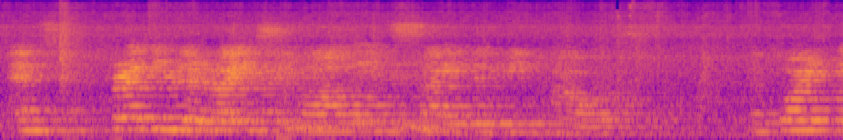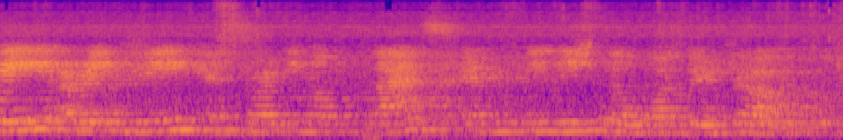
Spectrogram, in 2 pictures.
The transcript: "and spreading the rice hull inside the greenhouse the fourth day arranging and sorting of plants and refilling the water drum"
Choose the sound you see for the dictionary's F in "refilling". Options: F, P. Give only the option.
P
